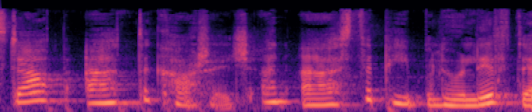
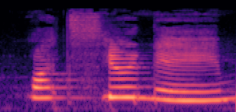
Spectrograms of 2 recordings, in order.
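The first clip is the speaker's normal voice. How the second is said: kindly, friendly, very high-pitched voice; 10 semitones higher, 4 dB louder than usual. Reading a story, a baby bear asks a girl her name in a friendly voice. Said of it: "he said in a friendly voice".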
